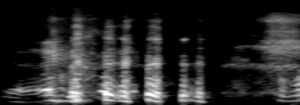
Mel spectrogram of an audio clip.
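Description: Men laughing together in quick bursts, with a word of speech near the end.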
